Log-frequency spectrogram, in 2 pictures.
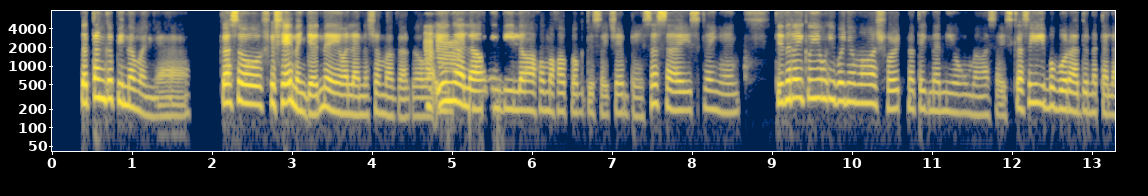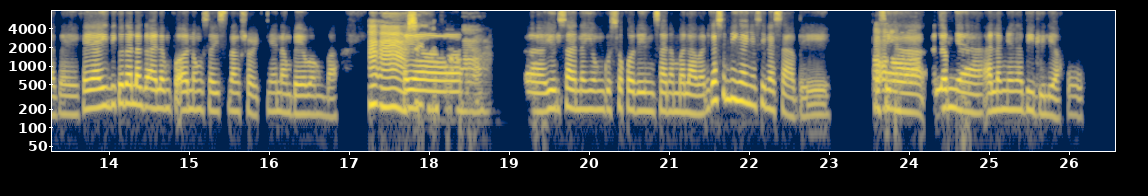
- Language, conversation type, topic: Filipino, advice, Paano ako pipili ng makabuluhang regalo para sa isang espesyal na tao?
- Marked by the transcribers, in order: tapping; "kasi" said as "kashi"; other background noise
